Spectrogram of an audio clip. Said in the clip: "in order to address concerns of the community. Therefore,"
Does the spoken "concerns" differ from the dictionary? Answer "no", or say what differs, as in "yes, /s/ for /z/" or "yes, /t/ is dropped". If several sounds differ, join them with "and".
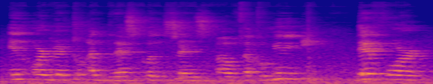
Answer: yes, /s/ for /z/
